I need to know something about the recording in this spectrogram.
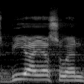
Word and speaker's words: bison: gold figure and and remember bison is that's bison but it's a z not an s when you when you say it properly but they showed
